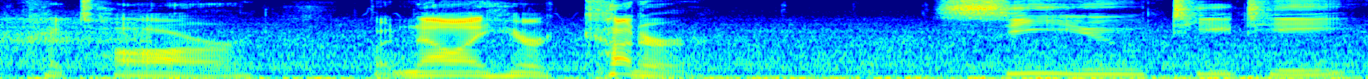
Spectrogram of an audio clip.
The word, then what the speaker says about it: Qatar: now Kari flight or Cutter I think they call I think the pronunciation is cutter as in c t t e r cutter I always used to call it Qatar that was in the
